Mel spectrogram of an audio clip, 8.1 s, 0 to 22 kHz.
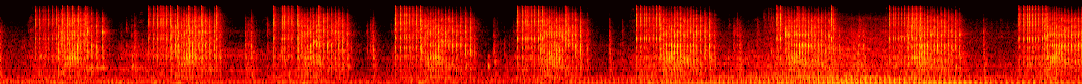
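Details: Suzuki motorcycle ignition coil bench spark test on 12 V with pulse generator: bright loud crackling snaps about once a second; Suzuki coil gives a big, strong, blue spark.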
